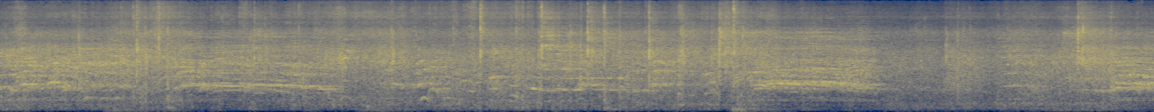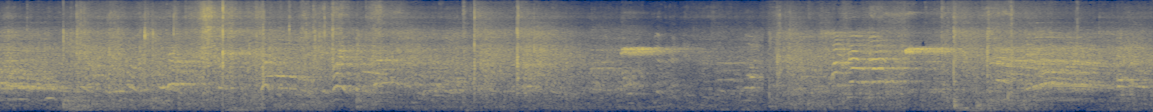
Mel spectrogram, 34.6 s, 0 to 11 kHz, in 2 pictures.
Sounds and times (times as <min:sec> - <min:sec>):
Speech: 0:04.1 - 0:10.9, 0:26.2 - 0:30.9.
